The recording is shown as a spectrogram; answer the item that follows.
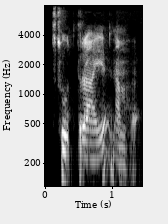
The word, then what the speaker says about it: sutra: also they there's a there are a few people pronounce the shoe so it is su it's a dental sir sutra so i'm just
